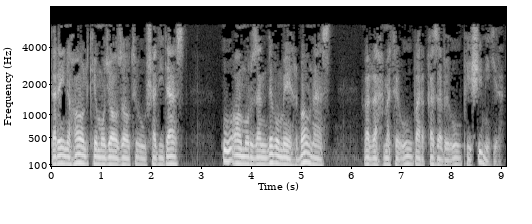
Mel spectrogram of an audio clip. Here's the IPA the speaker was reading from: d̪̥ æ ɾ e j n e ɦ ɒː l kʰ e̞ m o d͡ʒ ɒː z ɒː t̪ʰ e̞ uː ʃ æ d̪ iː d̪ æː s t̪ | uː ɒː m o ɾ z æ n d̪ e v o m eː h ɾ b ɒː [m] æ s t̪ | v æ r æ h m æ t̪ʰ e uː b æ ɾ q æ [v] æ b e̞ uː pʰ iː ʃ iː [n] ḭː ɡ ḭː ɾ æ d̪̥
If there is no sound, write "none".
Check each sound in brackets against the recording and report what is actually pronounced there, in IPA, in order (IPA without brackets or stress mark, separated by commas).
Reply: n, z, m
